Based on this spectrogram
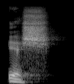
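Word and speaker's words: ish (איש): And it's pronounced, because Aleph is silent, it's pronounced ish.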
